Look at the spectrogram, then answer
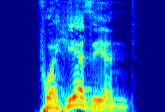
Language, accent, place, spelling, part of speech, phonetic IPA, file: German, Germany, Berlin, vorhersehend, verb, [foːɐ̯ˈheːɐ̯ˌzeːənt], De-vorhersehend.ogg
- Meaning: present participle of vorhersehen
